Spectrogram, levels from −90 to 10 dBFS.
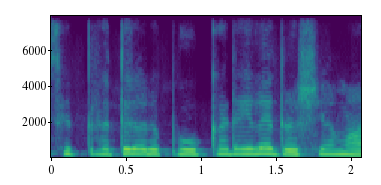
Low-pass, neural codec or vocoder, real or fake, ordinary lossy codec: none; codec, 16 kHz, 2 kbps, X-Codec, HuBERT features, trained on general audio; fake; none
